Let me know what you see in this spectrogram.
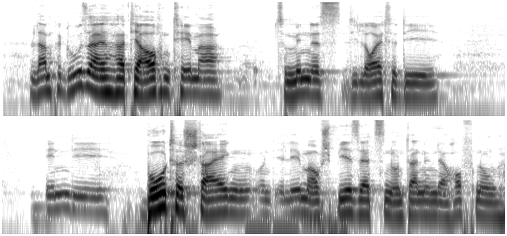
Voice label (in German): ansage; abgesang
